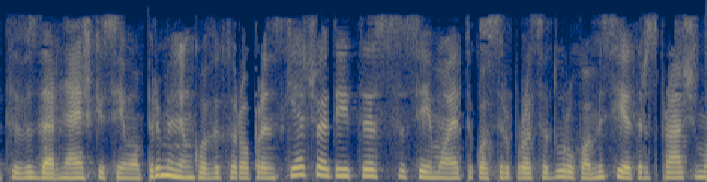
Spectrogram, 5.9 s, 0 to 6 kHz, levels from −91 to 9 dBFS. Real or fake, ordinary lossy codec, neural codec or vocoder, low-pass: real; AAC, 24 kbps; none; 5.4 kHz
